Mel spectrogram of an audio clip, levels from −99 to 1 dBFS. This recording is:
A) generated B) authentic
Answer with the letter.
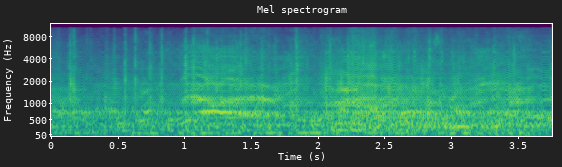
A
